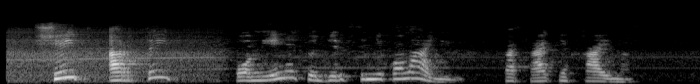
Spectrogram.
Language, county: Lithuanian, Šiauliai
